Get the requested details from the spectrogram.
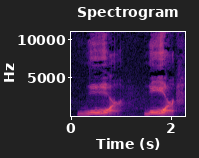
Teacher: Make sure you drop the tongue after the W so it doesn't sound like were, right?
